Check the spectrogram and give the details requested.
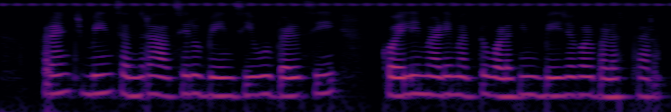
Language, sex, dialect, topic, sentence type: Kannada, female, Northeastern, agriculture, statement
